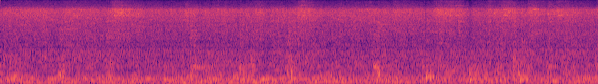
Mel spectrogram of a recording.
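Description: Passenger train running, heard on board: a steady rumble of wheels on rails with irregular clickety-clack clicks as the wheels cross rail joints and points.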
